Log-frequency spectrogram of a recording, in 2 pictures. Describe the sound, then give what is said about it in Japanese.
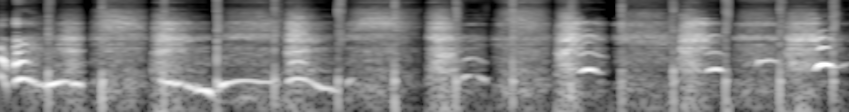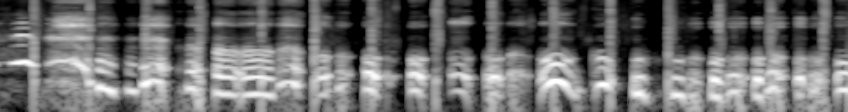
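A voice imitates a pig snorting through the nose: a fairly loud run of rapid nasal snorts and breathy gasps, growing quicker and more clipped toward the end. “僕ちゃんに気に入られるためなら、ブタバナしながら見境なく鼻息フフしちゃう。”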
